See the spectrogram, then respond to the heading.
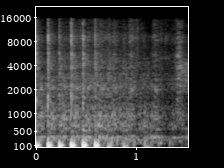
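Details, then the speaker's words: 2010 Royal Enfield Bullet Electra unused two years, at full throttle: six heavy even thumps then firing fades and dies; stalls under throttle, also cuts out when handlebar is turned, electrical problems noted. "വാഹനം വീണ്ടും ഓഫായി പോവുകയാണ്. വാഹനത്തിന് കുറച്ച് electrical problems ഒക്കെ ഉണ്ട്."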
